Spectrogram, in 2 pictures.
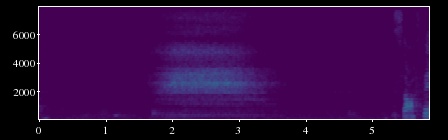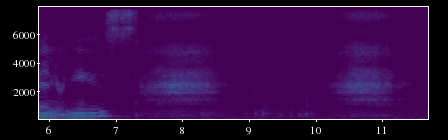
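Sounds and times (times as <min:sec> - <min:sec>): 
Ujjayi breathing hiss during a yoga class: 0:01.7 - 0:03.8, 0:07.3 - 0:08.8, 0:10.2 - 0:11.6
speech: 0:05.5 - 0:07.1.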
